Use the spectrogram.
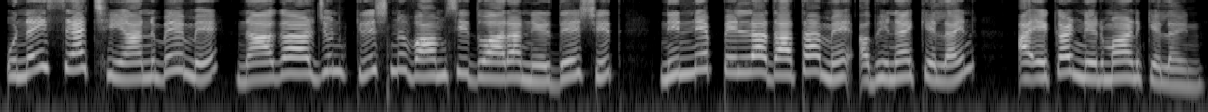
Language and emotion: Maithili, neutral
